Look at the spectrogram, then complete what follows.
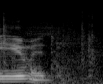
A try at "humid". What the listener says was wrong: Sounded like you said humid, like a U.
